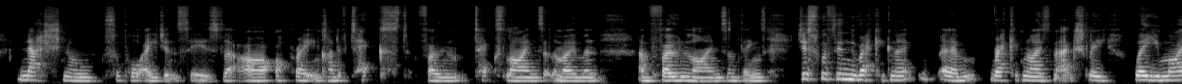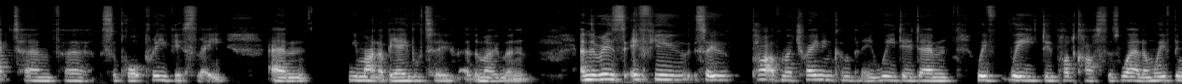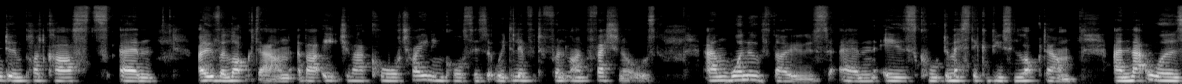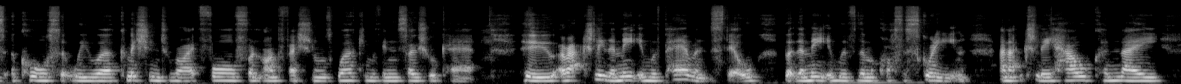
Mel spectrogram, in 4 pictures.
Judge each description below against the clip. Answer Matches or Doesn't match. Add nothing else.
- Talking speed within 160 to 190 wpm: Matches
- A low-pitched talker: Doesn't match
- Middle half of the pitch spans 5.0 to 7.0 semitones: Doesn't match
